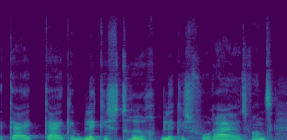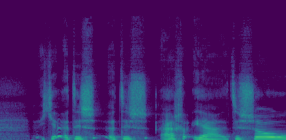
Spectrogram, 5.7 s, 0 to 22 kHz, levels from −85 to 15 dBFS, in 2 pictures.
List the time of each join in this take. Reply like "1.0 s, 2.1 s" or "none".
none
